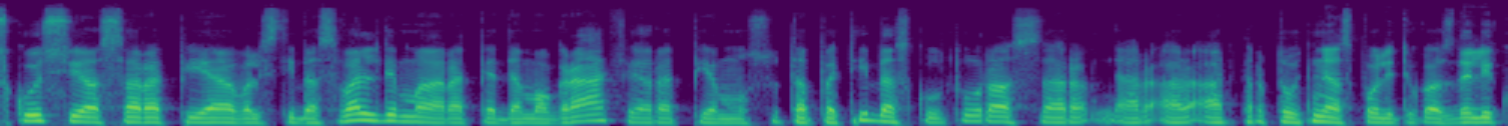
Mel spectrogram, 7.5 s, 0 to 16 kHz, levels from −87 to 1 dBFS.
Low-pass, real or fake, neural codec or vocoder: 14.4 kHz; fake; vocoder, 44.1 kHz, 128 mel bands every 512 samples, BigVGAN v2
